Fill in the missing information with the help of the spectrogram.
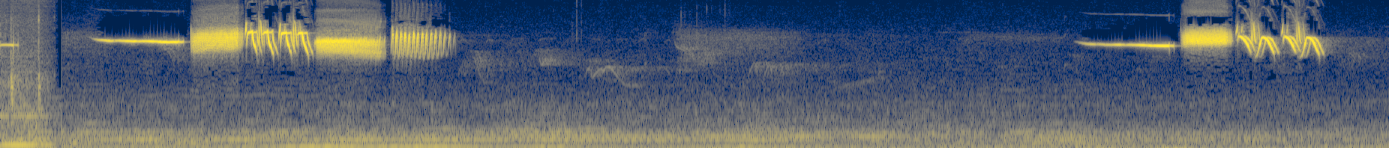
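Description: White-crowned Sparrow singing twice: a clear whistled opening note followed by buzzy trills and a burry ending, over the low drone of a passing airplane.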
